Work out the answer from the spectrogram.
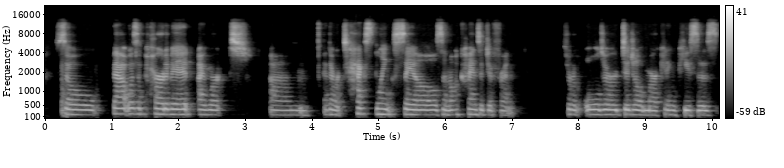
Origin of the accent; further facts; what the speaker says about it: Orangeville, Ontario, Canada; also born or lived in Milton, Ontario; I was born in Milton, Ontario, but I actually was raised most of my life in Orangeville, Ontario, and that's where I am now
